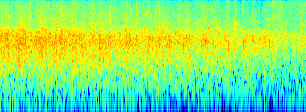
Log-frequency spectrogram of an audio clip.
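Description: Large theatre audience applauding, a dense patter of many hands clapping that starts to fade near the end.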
